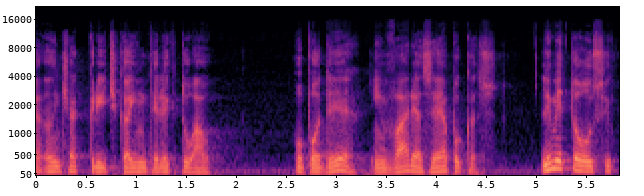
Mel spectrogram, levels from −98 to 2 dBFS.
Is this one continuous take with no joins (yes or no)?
yes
